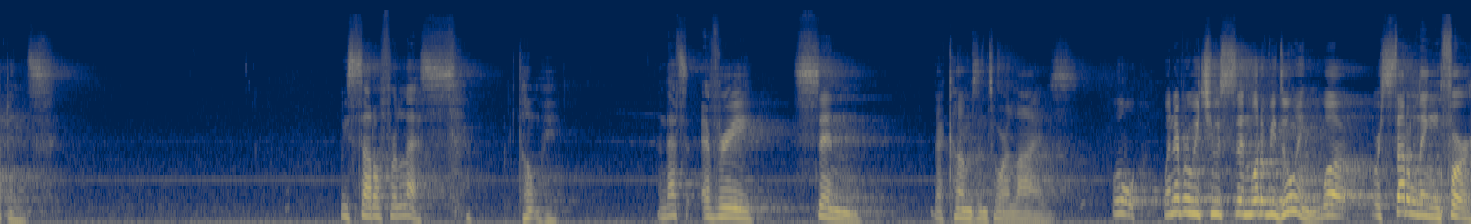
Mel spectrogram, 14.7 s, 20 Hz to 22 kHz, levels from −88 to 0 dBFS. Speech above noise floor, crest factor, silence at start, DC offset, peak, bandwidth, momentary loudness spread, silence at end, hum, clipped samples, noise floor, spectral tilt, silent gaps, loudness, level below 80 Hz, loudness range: 26 dB; 22 dB; 0 s; under 0.1%; -10 dBFS; 15 kHz; 18 LU; 0 s; none; under 0.1%; -55 dBFS; -5.5 dB/octave; none; -29 LUFS; -54 dBFS; 11 LU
